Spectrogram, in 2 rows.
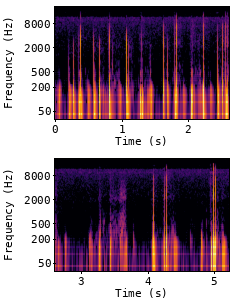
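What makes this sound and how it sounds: A pair of small white hollow plastic wired Apple earbuds, used as the microphones, rest on a cork board and are tapped with long glittery nails. About 17 short, dull taps land in an uneven rhythm, each a deep low thump with a brief bright click on top. The sound dies almost instantly, leaving near silence between taps.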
